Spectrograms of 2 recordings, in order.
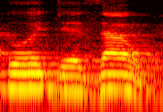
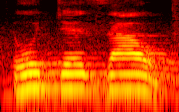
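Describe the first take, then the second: Both takes have the same delivery.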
